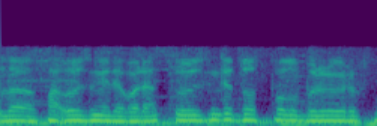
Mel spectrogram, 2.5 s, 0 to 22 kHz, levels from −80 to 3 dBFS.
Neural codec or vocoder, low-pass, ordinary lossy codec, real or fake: none; 5.4 kHz; Opus, 16 kbps; real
